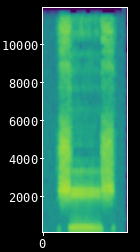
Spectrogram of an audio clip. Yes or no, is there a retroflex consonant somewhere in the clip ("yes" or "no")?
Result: no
